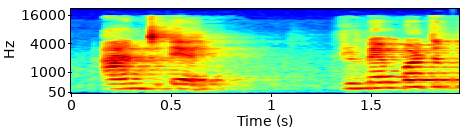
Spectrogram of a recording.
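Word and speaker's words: elles: we have ill and L remember the pronunciation guidelines even if there is an S at the end we do not pronounce that s it is pronounced as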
